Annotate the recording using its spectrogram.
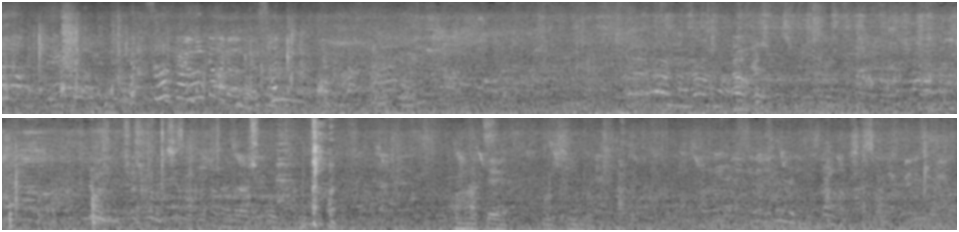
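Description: Men and women talk casually nearby, outdoors.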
